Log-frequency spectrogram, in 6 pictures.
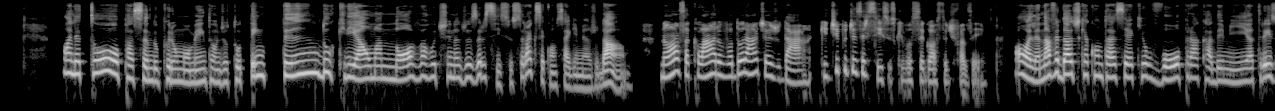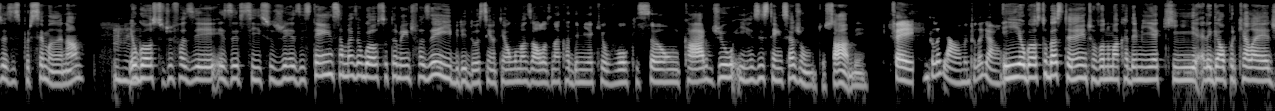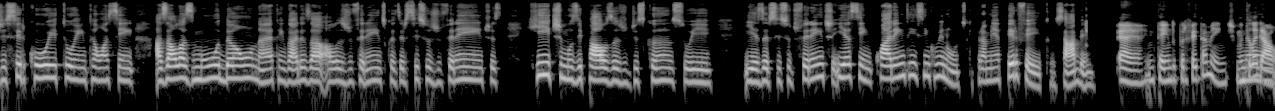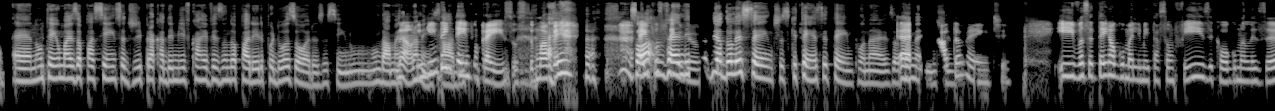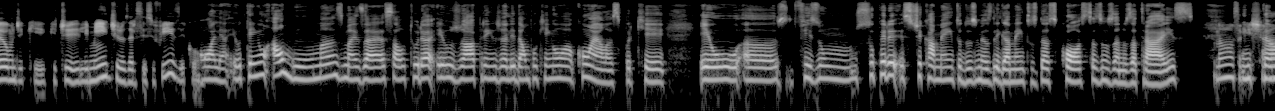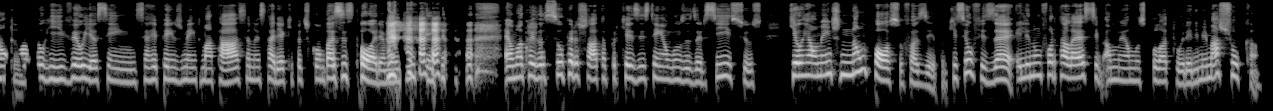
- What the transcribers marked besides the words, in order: tapping; chuckle; laugh; laughing while speaking: "história"; laugh
- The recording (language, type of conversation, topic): Portuguese, advice, Como posso criar um hábito de exercícios consistente?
